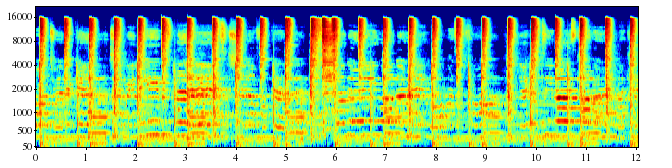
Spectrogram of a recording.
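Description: Live band playing an instrumental passage: electric guitar through an amplifier holding and bending notes over a drum kit keeping a steady beat on snare and bass drum.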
